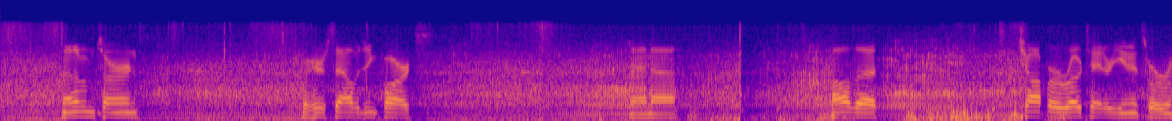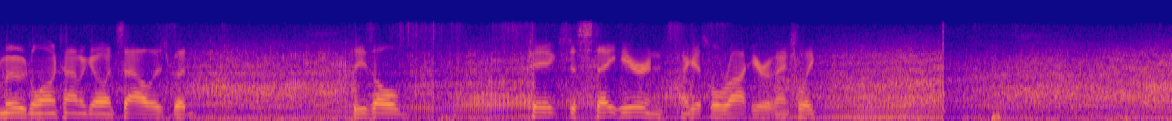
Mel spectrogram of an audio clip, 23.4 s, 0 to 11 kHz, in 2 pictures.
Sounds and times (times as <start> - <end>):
Speech: 0.6 - 1.4, 3.0 - 4.3, 6.3 - 6.8, 8.3 - 8.8, 10.1 - 13.7, 15.2 - 15.9, 17.0 - 19.9.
